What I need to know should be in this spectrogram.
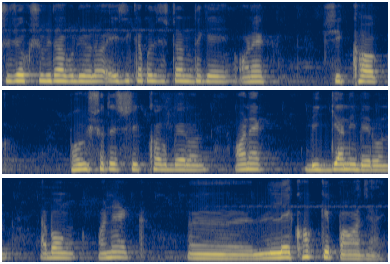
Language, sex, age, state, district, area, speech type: Bengali, male, 18-30, West Bengal, Jhargram, rural, spontaneous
